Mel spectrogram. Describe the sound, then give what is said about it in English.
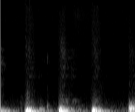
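Heavy footsteps of a woman walking upstairs: four dull, booming low thuds land at a steady walking pace, about half a second apart, with no voices over them. “Please excuse the heavy footsteps upstairs.”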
